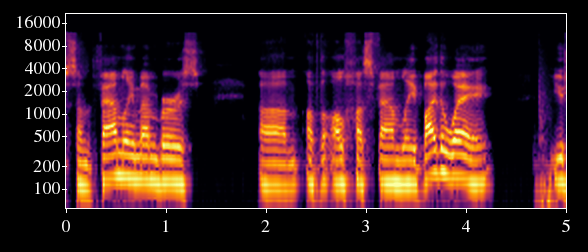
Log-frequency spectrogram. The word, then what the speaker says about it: Alkhas: And the name, of course, the pronunciation, Al-Qas, is pronounced Alkhas in that part of the world, which uses largely Turkic, Azari, in addition to, of course, Assyrian.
